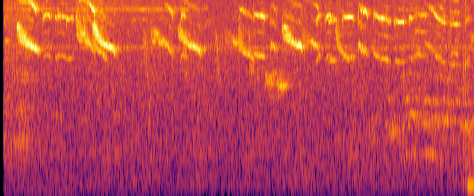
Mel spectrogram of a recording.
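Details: Swinhoe's white-eye nestlings, with both parents working hard to feed them, one chick showing white tail feathers: thin, high chirps repeated throughout, faint over steady background hiss, with a man talking nearby.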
